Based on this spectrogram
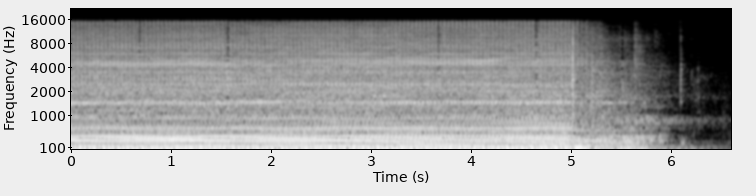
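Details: Ingersoll Rand 5 hp single-stage twin-cylinder 60-gal compressor, started with tank at about 50 psi and feeding an air cooler and moisture separator: even rapid thump about 3.5 per second over motor hum, then shutoff and spin-down. Normal running.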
